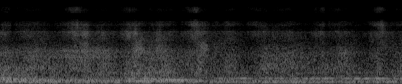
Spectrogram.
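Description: A duster rubs across a board.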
